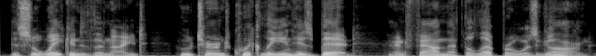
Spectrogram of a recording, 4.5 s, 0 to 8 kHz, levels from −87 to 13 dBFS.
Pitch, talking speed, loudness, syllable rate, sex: 115 Hz, 230 wpm, -18 LUFS, 5.9 syllables/s, male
